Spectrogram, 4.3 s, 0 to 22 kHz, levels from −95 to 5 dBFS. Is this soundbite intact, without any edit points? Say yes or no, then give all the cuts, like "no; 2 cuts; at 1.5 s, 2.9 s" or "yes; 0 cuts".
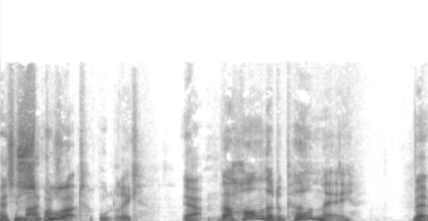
yes; 0 cuts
